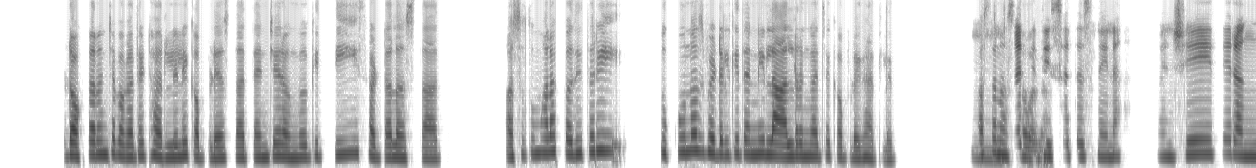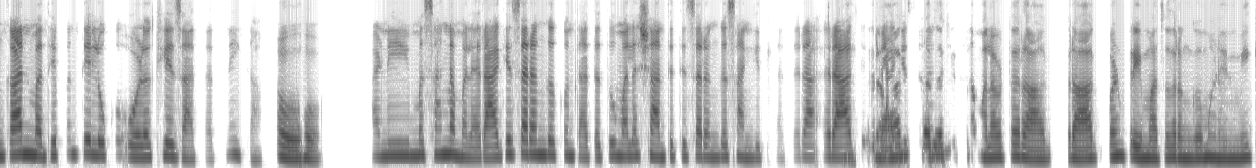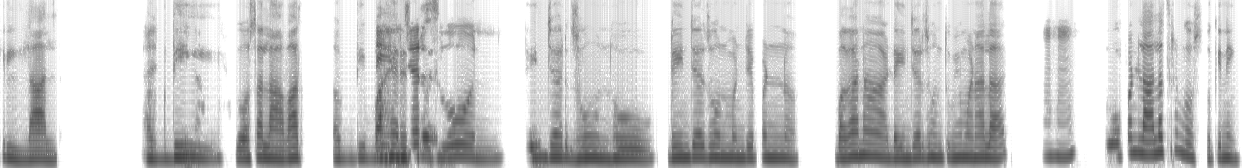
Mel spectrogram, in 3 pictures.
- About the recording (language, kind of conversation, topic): Marathi, podcast, कपडे निवडताना तुझा मूड किती महत्त्वाचा असतो?
- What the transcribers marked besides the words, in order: in English: "सटल"; tapping; in English: "डेंजर झोन"; in English: "डेंजर झोन"; in English: "डेंजर झोन"; in English: "डेंजर झोन"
